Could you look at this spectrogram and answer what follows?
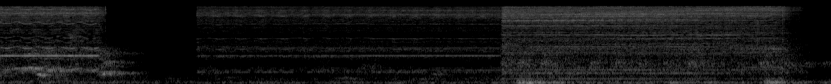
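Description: A small electric motor whining steadily. It cuts off about a second in and starts again a second later, then runs louder from about five seconds until it stops near the end.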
